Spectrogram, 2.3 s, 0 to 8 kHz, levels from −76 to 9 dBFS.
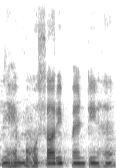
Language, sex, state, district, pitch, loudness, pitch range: Hindi, male, Uttar Pradesh, Saharanpur, 130 Hz, -17 LUFS, 125-135 Hz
